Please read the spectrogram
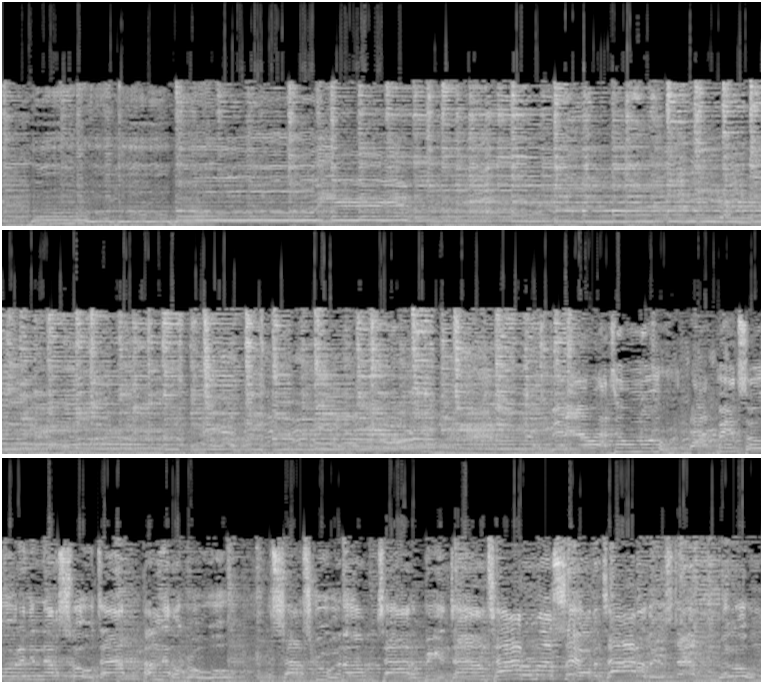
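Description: Live solo steel-string acoustic guitar, strummed and picked at a steady pace through a PA, in an instrumental break of a country-rock song.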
